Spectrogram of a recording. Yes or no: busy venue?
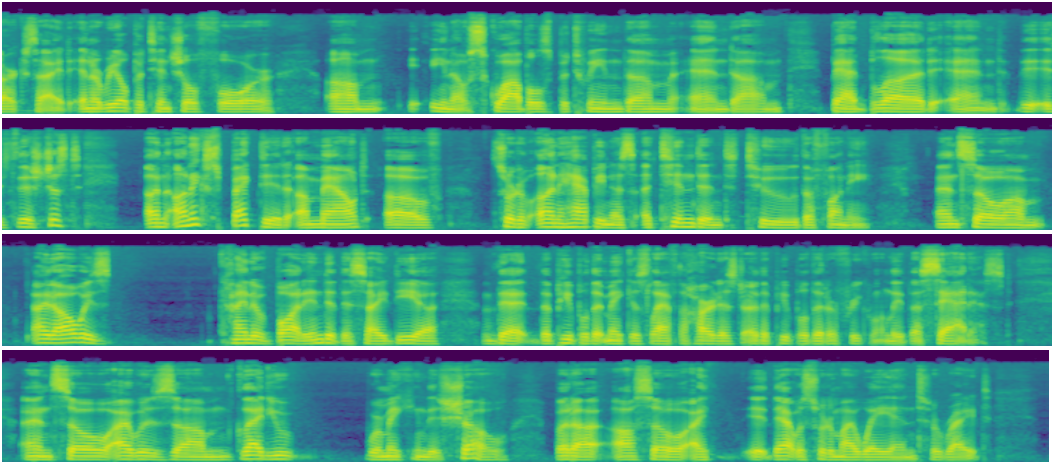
no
